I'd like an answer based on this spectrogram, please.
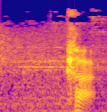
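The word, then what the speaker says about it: caulk: Here to get some cock.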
